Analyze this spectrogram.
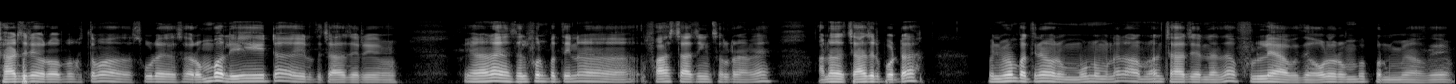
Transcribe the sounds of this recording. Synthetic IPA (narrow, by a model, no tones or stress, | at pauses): t͡ʃaːɾd͡ʒɐɾeɔɾt̪ːɐmaːsuːɽɐsɾɔmbɐleːʈːaːɪɾɯnðɯt͡ʃaːɾd͡ʒɐɾɯ | eːnaːlãːs̬ɛlfoːnpaːɾt̪iŋɡɐnaːfaːsʈt͡ʃaːɾd͡ʒɪŋsɔlɾaːŋɡɐ | ɐnːaːnd̪ɐt͡ʃaːɾd͡ʒɐɾpoːʈːaː | mɪnɯmɐmpaːɾt̪iŋɐnaːɔɾɯmuːnːɯmɐnːaːnaːlmɐlaːlɯt͡ʃaːɾd͡ʒɐɾɯnːɐt̪ãːfʊɭːeaːʋɐðɯɐʋɐɭoːɾɔmbɐpɐɾnmejaːʋɐðɯ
